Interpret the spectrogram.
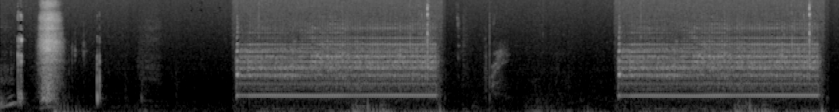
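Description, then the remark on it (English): A few quick clicks and beeps of a phone being dialed for a prank call to a tanning salon, then two long, steady ringing tones with a pause between them, like a call waiting to connect. “I'm about to prank phone call, y'all.”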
